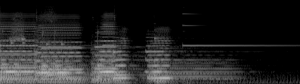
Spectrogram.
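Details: Short organ-like musical chords end in a ringing chime that fades away, with no animal sound present.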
